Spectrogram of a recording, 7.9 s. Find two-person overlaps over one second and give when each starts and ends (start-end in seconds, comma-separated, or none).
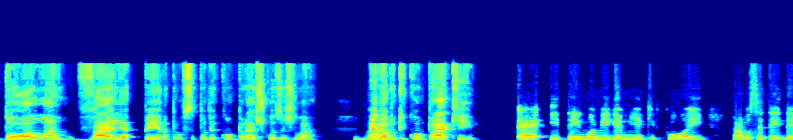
none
